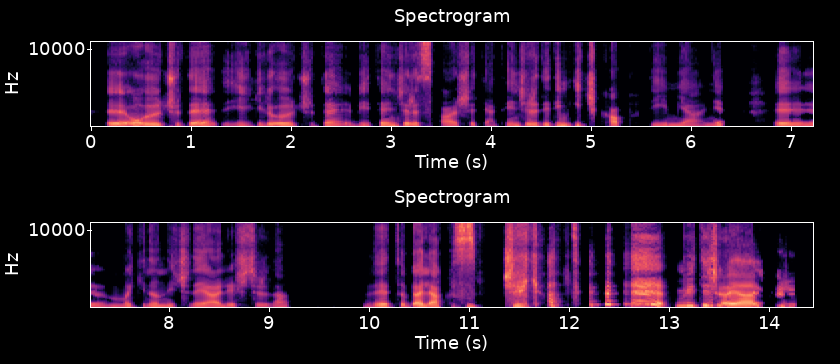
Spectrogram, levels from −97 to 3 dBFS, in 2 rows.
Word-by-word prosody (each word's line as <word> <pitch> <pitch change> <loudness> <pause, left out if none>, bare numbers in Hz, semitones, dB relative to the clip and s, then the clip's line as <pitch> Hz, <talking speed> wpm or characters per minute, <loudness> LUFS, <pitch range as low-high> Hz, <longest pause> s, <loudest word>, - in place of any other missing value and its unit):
eee, 465 +1 +2
o 270 - +2
ölçüde, 175 - -2
ilgili 200 - -10
ölçüde 175 - -6
bir 270 0 -15
tencere 230 -6 -5
sipariş 145 -5 -8
et 140 - -14
Yani, 115 - -19
tencere 190 -3 -8
dediğim 245 +10 -7
iç 240 0 -6
kap 150 -3 -5 0.3
diyeyim 135 -1 -15
yani, 135 - -12 0.5
eee, 150 -2 -5
makinenin 165 -3 -12
içine 150 +1 -11
yerleştirilen 145 - -8 0.8
ve 245 +3 -2
tabii - - -2
alakasız 165 - +3
bir - - -39 0.3
şey - - +5
geldi. - - -4 1.0
Müthiş 335 +3 +3
hayal 135 - +8 0.2
kırıklığı. 285 +4 -9
175 Hz, 120 wpm, -23 LUFS, -, 1.0 s, hayal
